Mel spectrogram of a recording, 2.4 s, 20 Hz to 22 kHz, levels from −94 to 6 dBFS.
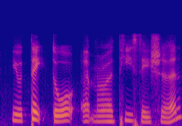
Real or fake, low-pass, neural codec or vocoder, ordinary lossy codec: fake; 7.2 kHz; codec, 16 kHz, 1 kbps, X-Codec, HuBERT features, trained on LibriSpeech; none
